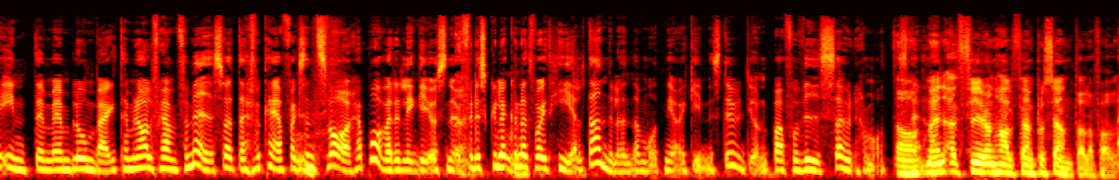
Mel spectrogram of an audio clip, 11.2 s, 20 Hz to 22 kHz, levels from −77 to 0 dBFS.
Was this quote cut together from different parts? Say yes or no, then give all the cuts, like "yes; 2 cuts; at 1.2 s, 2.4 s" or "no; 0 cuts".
no; 0 cuts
